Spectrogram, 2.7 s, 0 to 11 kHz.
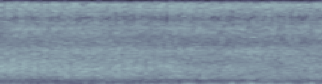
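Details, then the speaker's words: Bowser DC71 motor fitted to an HO scale PRR M1 4-8-2 steam locomotive kit, at full speed on the track: smooth, even high-pitched whir with no catches, slightly slower than the original motor. Normal running. "very similar to what it was with the original motor but just a little slower i think that'll be a good scale speed for the m1 here"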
